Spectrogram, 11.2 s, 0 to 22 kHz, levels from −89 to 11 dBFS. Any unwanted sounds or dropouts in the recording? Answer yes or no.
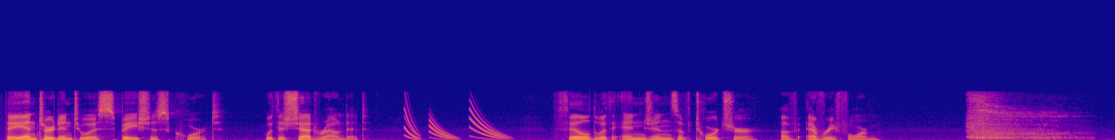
yes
